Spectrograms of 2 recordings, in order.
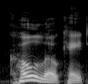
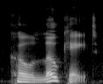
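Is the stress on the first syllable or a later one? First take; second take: first; later. First: The stress is on the first syllable. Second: The stress is on a later syllable. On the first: The speaker calls it wrong. "I want to emphasize the first syllable" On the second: The speaker calls it right. "because the word locate is in there"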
